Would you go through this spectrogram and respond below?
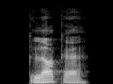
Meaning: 1. bell (percussive instrument) 2. notification bell
- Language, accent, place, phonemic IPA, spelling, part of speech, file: German, Germany, Berlin, /ˈɡlɔkə/, Glocke, noun, De-Glocke.ogg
